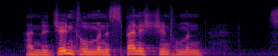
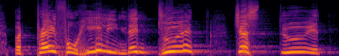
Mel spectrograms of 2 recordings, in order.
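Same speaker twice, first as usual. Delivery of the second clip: high, insistent preaching, growing louder; 6 semitones higher, 6 dB louder than usual. Real, not acted. Preacher urges congregation to pray for healing, preaching at full force. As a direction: press them urgently to act.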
